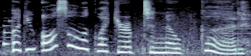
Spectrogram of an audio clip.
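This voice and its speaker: In a put-on character voice, a woman sounds bubbly and squeaky at an extremely high pitch with very wide swings. She keeps a moderate pace while music plays in the background. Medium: video game. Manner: earnest, bubbly.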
